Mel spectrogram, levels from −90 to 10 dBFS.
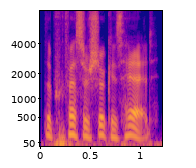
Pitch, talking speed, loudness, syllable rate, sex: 140 Hz, 245 wpm, -16 LUFS, 6.0 syllables/s, male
